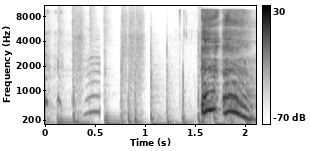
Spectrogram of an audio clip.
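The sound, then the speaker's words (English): Low, wordless vocal murmurs give way to a loud, harsh throat clearing right up against the microphone, rough and raspy for about half a second. “Gosh, all you ever do is just cough into the mic and breathe heavy.”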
